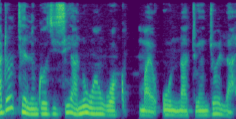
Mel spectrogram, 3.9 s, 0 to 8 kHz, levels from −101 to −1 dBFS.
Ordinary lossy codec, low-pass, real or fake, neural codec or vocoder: none; 7.2 kHz; real; none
